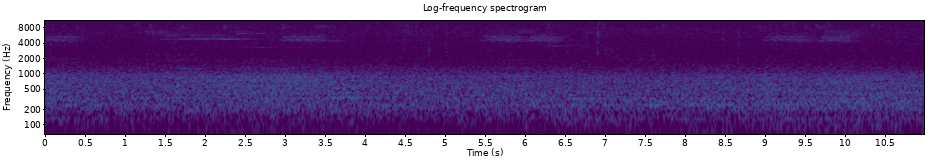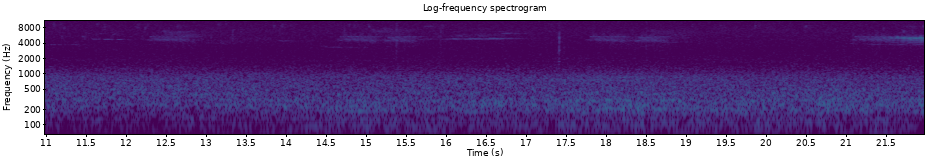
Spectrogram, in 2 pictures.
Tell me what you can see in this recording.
Chestnut-backed Chickadee call, warbler song, unidentified sound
